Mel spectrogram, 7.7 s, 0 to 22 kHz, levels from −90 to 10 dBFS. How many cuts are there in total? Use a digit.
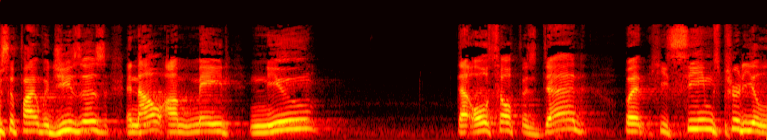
0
